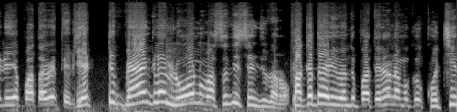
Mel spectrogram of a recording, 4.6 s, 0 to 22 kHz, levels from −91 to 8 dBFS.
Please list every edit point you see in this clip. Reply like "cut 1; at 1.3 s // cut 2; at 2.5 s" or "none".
cut 1; at 0.7 s // cut 2; at 2.9 s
